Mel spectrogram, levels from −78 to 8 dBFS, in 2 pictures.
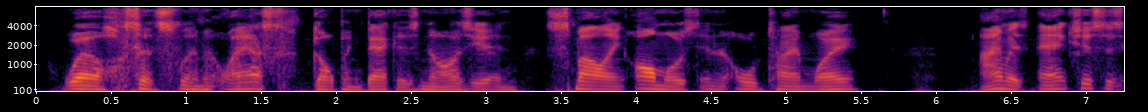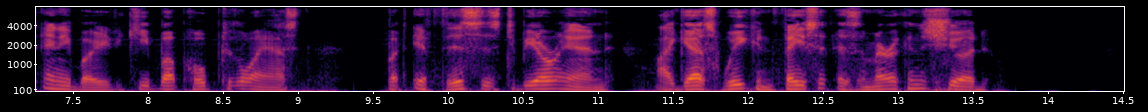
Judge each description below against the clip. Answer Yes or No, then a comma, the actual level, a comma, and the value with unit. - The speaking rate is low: No, average, 190 wpm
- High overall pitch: No, low, 120 Hz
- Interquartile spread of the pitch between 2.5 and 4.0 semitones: Yes, average, 2.9 semitones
